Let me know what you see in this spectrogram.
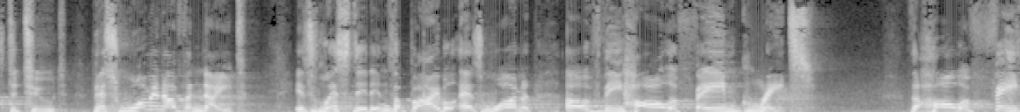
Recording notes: Recorded live at Alabama Full Gospel Fellowship - The Lighthouse. Join us live each week at Alabama Full Gospel Fellowship, 5329 Gravel Rd., Medina, New York 14103.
